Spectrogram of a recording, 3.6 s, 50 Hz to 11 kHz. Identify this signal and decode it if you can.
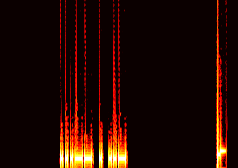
Morse code, heard as a keyed tone, about 27 wpm, 700 Hz. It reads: 3EU
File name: Speed-Racing - Three Letter-Number Combinations - 22wpm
